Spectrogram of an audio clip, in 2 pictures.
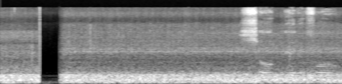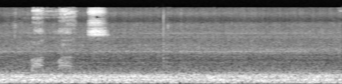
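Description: A plane's engines roar steadily, heard from inside the cabin.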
